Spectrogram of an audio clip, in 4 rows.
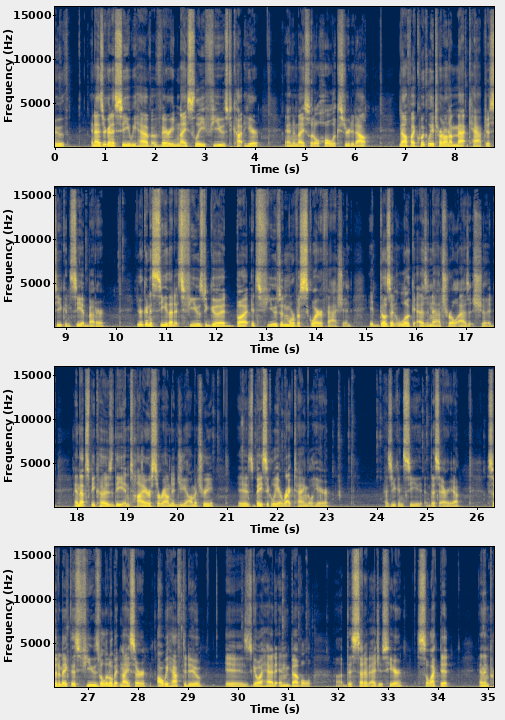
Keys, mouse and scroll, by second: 0.6 middle click, 3.9-4.5 scroll up 1, 4.5 middle click, 4.5 scroll up 2, 6.0 middle click, 7.2 click, 10.5 middle click, 17.3 middle click, 18.2 Tab, 18.6 middle click, 20.7 click, 21.3 2, 21.5 click, 22.1 ctrl+click, 22.9 middle click, 23.4 ctrl+click, 24.0 ctrl+click, 24.2 middle click, 24.9 ctrl+click, 25.3 middle click, 26.6 Tab, 26.8 middle click, 28.4 Tab, 28.9 alt+a, 30.0 click, 30.4 middle click, 31.2 alt+click, 31.7 middle click, 33.7 middle click.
